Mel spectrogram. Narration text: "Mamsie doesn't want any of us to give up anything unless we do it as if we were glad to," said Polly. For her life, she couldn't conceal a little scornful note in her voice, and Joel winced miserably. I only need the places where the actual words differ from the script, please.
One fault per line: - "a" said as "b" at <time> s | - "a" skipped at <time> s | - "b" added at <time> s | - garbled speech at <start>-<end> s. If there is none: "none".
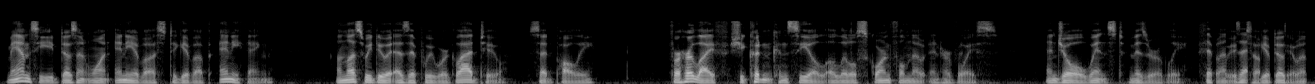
- garbled speech at 12.0-13.1 s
